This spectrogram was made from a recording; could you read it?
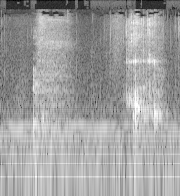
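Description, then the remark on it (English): Two loud crunches of someone biting into a crisp, spicy snack, spaced about a second apart, with chewing noise between and no talking. “That crunch.”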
